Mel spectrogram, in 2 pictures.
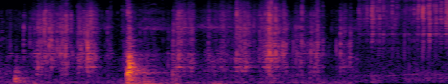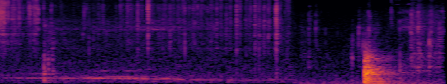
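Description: Scissors cutting through upcycled neoprene to make a boot dryer, crisp crinkling and snipping close by, with a few sharper crunches and a steadier rustle in the middle.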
